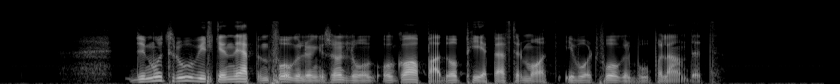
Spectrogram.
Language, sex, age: Swedish, male, 64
